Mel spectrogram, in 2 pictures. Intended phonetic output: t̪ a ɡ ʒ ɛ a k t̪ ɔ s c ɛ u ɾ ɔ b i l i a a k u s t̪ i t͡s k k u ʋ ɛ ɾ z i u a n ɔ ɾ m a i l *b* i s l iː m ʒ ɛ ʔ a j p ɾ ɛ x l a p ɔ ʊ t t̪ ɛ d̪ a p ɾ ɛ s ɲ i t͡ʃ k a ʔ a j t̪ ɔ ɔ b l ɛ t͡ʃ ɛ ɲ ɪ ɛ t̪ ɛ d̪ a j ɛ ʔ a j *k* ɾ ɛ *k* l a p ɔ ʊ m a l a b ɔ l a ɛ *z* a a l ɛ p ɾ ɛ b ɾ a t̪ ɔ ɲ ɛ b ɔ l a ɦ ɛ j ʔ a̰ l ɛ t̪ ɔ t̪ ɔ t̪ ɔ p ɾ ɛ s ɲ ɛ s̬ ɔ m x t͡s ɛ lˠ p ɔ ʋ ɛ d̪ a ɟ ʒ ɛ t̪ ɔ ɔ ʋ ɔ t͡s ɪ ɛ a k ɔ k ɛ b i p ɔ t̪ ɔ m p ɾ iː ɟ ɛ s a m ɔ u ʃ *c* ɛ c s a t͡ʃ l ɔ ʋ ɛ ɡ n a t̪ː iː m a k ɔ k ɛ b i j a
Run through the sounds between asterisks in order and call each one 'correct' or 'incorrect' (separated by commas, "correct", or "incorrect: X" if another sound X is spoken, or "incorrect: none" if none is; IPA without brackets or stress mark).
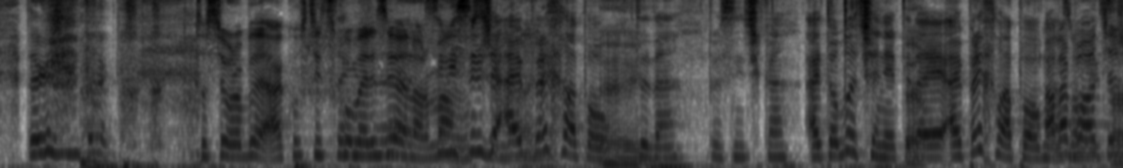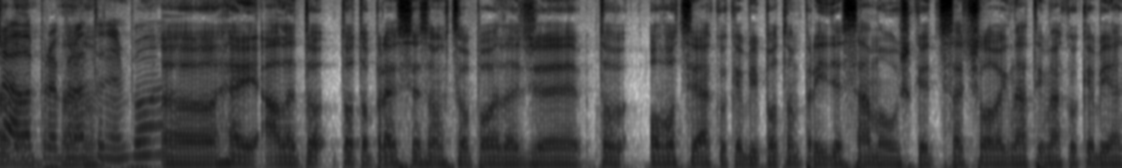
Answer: incorrect: m, incorrect: p, incorrect: x, incorrect: ʒ, incorrect: k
